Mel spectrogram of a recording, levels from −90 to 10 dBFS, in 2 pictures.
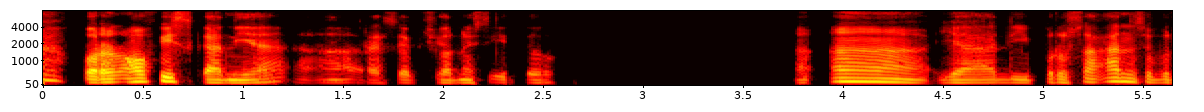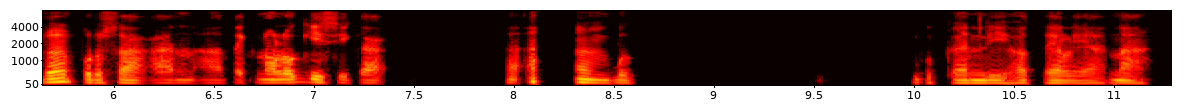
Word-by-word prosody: front 125 +2 +8
office 145 +3 +6
kan 110 -1 +3
ya, 115 +4 0
heeh 110 +1 -13
resepsionis 110 +2 -8
itu. 110 -2 -12 1.2
Heeh, 145 -6 +4 0.2
ya 110 0 -2
di 110 -1 -7
perusahaan 130 +7 0
sebenarnya 130 +5 0
perusahaan, 105 -1 -6
eee, 105 0 -16
teknologi 115 +3 -4
sih 110 - -10
Kak. - - -8 1.0
Mhm, 110 -3 -2
bu 100 - -9 1.4
bukan 105 0 -8
di 100 - -4
hotel 100 -1 -7
ya, 90 0 -11
nah 95 -3 -6
110 Hz, 130 wpm, -26 LUFS, 105-125 Hz, 1.4 s, front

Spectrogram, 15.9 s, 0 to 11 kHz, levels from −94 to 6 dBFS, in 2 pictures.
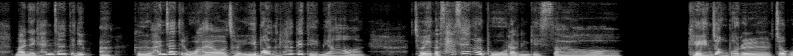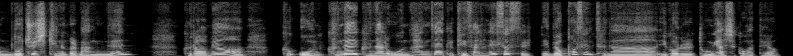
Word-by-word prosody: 만약에 155 +2 +1
환자들이 250 -8 0
아 135 -5 -6 0.2
그 150 -1 0
환자들이 260 - +3
와요. 135 0 +1
저희 135 -3 -2
입원을 215 +5 +3
하게 275 +1 -1
되면 165 - -4 0.5
저희가 175 +1 +3
사생활 380 - +2
보호라는 165 -1 -1
게 135 - -6
있어요. 125 -1 -6 0.7
개인 185 +4 +6
정보를 170 - +3
쪼금 155 -3 +1
노출시키는 185 - +2
걸 160 -2 +1
막는. 145 - -2 0.5
그러면 190 - -1 0.4
그 205 - 0
온 190 +5 +4
그날그날 215 -6 +3
온 155 +5 -2
환자들 225 -1 -3
계산을 195 +8 -2
했었을 255 - -1
때 125 -3 -8
몇 145 0 +4 0.4
%나 150 -2 -4
이거를 170 -5 0
동의하실 155 +4 -1
것 125 - -9
같아요? 170 +10 -10
170 Hz, 325 characters per minute, -20 LUFS, 145-210 Hz, 0.7 s, 개인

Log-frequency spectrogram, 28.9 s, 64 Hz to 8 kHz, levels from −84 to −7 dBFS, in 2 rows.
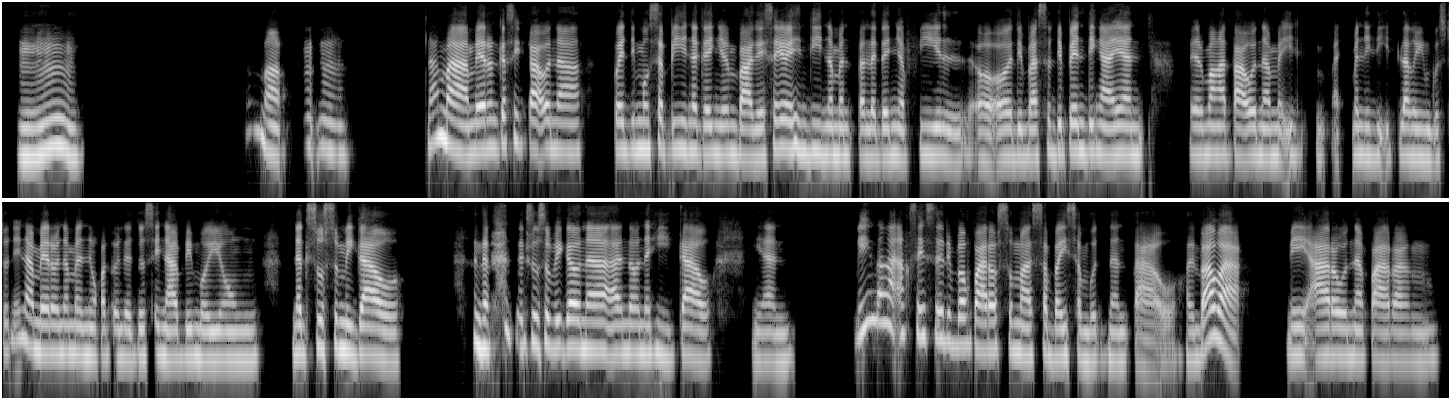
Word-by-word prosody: Hmm. 185 +1 +1 1.6
Tama! 275 - -1 0.2
Mm. 205 -4 -7 0.8
Tama. 250 -3 +5
Meron 210 +2 +4
kasing 240 +1 -2
tao 215 -2 +4
na 205 -1 0 0.3
puwede 210 0 0
mong 215 0 0
sabihin 210 -1 -1
na, - - -1
"ganiyan 190 0 -1
bagay 175 0 +3
sa'yo" 220 +3 +2
hindi 200 -3 -1
naman 185 -1 -1
talaga 175 0 -1
niya 180 -2 -2
feel, 180 -2 -4
oo, 165 +2 0
'di 175 - -2
ba, 175 0 +2
so 190 +4 -8
depende 195 +1 +1
nga 185 -1 +4
'yan. 185 0 +2 0.5
Merong 185 0 -2
mga 185 0 +1
tao 180 -1 +3
na 180 -1 -2
maili 180 +1 -6 0.5
maliliit 180 -1 -6
lang 180 -1 0
'yong 170 -1 -4
gusto 165 +4 -11
nila 255 -1 0
meron 195 -1 +2
naman 190 -1 -1
'yong 180 -1 -3
katulad 175 -1 -4
nung 175 0 -4
sinabi 170 -2 +1
mo 170 -1 -1
'yong 165 +1 -2 0.3
nagsusumigaw, 190 -4 +3 0.8
nag 220 -3 +4 0.3
nagsusumigaw 225 -2 +2
na 205 -2 +4
ano 195 0 -1
na 190 - 0
hikaw, 180 -3 +1 0.4
'yan. 160 +1 -5 0.6
May 310 +7 0
mga 415 -3 +2
accessory 290 -3 -2
bang 235 -1 +1
para 210 -1 +5
sumasabay 185 -3 -1
sa 170 -1 -5
mood 165 +1 -5
ng 160 -1 -4
tao? 140 +5 -3
Halimbawa, 260 - +4 0.4
may 180 0 -2
araw 180 0 +3
na 170 -1 -2
parang, 160 0 -2
185 Hz, 140 wpm, -21 LUFS, 175-210 Hz, 1.6 s, Tama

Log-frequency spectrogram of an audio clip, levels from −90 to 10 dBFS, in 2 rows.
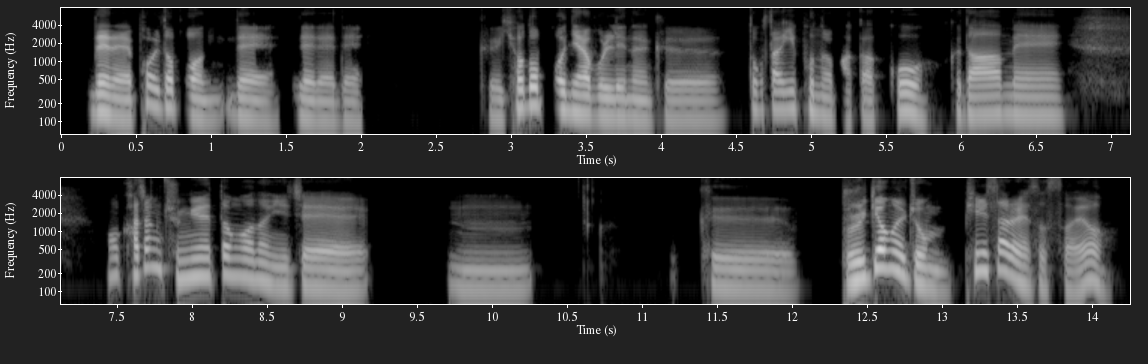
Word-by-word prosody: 네네. 140 -5 +5
폴더폰. 130 - 0
네. 115 -4 -1
네네네. 110 -3 -3 0.8
그 120 - -10
효도폰이라 155 - +4
불리는 120 -3 -1
그 110 0 -6 0.2
똑딱이 155 +1 -2
폰으로 130 -6 -4
바꿨고, 120 +4 -1
그다음에 130 -1 0 0.7
어 180 +1 -7
가장 245 +8 0
중요했던 180 0 0
거는 160 -4 0
이제 120 -2 -1 0.5
음 115 -1 -8 1.1
그 115 -3 -5 0.3
불경을 190 - +7
좀 125 -8 0
필사를 220 -5 +3
했었어요. 120 0 -3
125 Hz, 235 characters per minute, -24 LUFS, 115-155 Hz, 1.1 s, 불경을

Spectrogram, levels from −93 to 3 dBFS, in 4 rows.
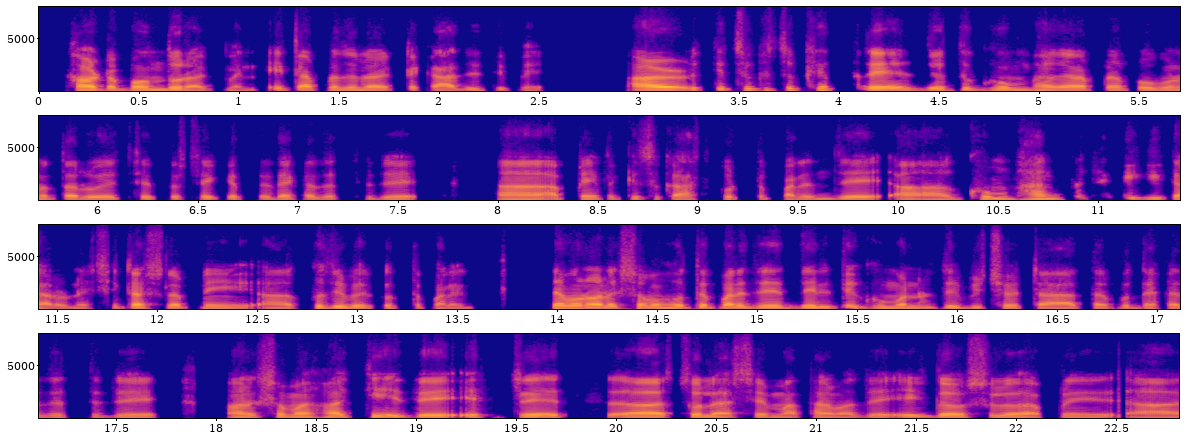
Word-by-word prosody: খাওয়াটা 110 -2 +6
বন্ধ 110 0 +4
রাখবেন। 85 -1 -5
এটা 110 - -3
আপনার 110 - -3
জন্য 105 -1 +1
একটা 100 - -7
কাজই 95 -1 0
দিবে। - - -12 0.6
আর 125 +1 +12 0.2
কিছু, 155 +3 -4
কিছু 170 +2 -5
ক্ষেত্রে 170 -7 +2 0.2
যেহেতু 130 +1 0
ঘুম 130 +1 +1
ভাঙার 120 -1 +3
আপনার 115 0 -3
প্রবণতা 110 -2 -1
রয়েছে 100 +1 -2
তো - - -8
সেক্ষেত্রে 105 -1 -6
দেখা 95 +1 -4
যাচ্ছে 95 +1 -12
যে 95 - -1 0.5
আ - - +3 0.2
আপনি - - -9
একটা - - -13
কিছু - - -9
কাজ - - -1
করতে - - -8
পারেন 90 +4 -4
যে 105 - +3 0.3
আ - - +2 0.3
ঘুম 140 +1 0
ভাঙতে 125 +2 -1
থাকে - - -11
কি 105 - -2
কারণে? 85 -2 -3
সেটা - - -4
আসলে - - -4
আপনি 100 - -5 0.3
আ - - -3 0.2
খুঁজে 125 0 +2
বের 95 -4 0
করতে - - -9
পারেন। 90 +1 -6 0.4
যেমন 150 0 +6
অনেক 135 -1 +3
সময় 135 -3 +2
হতে 130 - +1
পারে 115 - +6
যে - - +4 0.2
দেরিতে 110 0 +1
ঘুমানোর 105 -2 -1
যে 95 - +2
বিষয়টা 90 0 -3 0.2
তারপর 90 - -4
দেখা 90 0 -3
যাচ্ছে 90 0 -10
যে 90 - -1 0.5
অনেক 100 0 +1
সময় 105 -2 +3
হয় 115 0 +4
কি? 160 - +2 0.2
যে 100 - +6 0.3
স্ট্রেস - - +2 0.3
আ - - +7 0.2
চলে 100 -3 +3
আসে 85 - -5
মাথার 90 +1 -1
মাঝে 90 +1 -4
এই 100 - +1 0.2
আসলে 95 -1 -2
আপনি 90 - -7 0.4
আ - - -2
105 Hz, 195 wpm, -25 LUFS, 95-120 Hz, 0.6 s, আর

